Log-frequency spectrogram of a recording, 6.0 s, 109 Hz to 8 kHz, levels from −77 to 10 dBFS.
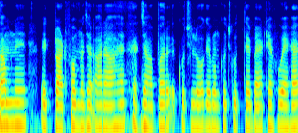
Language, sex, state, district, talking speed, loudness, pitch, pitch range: Hindi, male, Maharashtra, Pune, 170 wpm, -21 LUFS, 140 Hz, 135-145 Hz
